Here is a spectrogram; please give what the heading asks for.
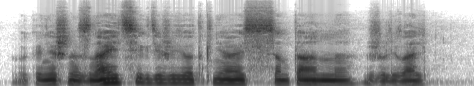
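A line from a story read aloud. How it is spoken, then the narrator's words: Very quiet question. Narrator (Russian): Она очень тихо спросила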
